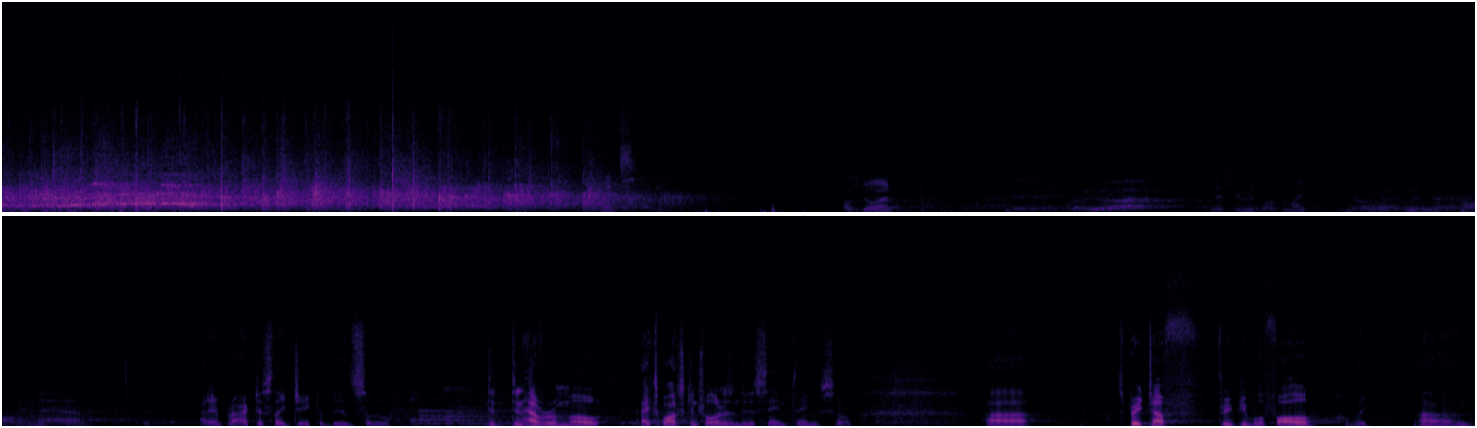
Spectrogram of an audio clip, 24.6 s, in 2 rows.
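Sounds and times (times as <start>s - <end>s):
crowd clapping: 0.0s - 5.9s
speech: 14.1s - 15.7s, 16.3s - 19.6s, 20.5s - 21.0s, 21.6s - 24.5s.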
